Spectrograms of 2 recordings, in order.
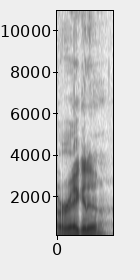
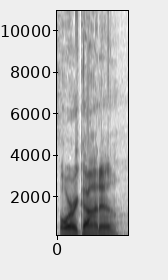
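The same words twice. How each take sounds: First: The word is said in an American accent. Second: The word is said in an Australian accent. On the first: "not oregano" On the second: "their Australian accents. So it's oregano"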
